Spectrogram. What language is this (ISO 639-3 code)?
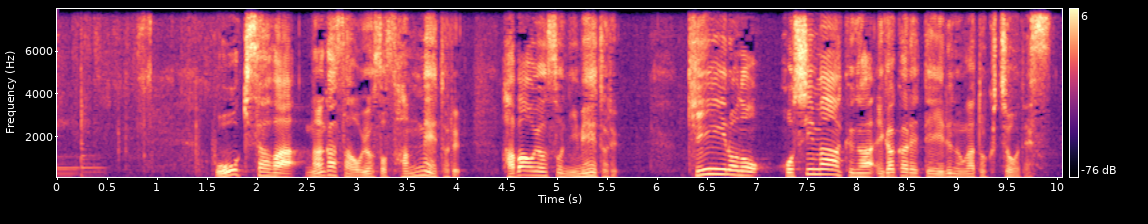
jpn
